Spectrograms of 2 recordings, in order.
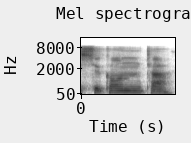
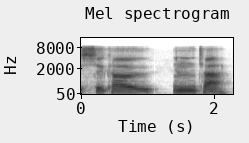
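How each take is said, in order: First: The word is said smoothly with no break. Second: The word is split with a break inside. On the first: The speaker calls it right. "you say sukonta, like that" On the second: The speaker calls it wrong. "So you don't say suko nta"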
